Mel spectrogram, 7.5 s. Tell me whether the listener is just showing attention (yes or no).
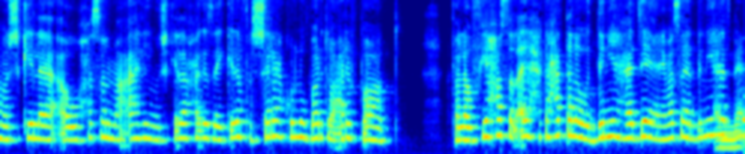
yes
